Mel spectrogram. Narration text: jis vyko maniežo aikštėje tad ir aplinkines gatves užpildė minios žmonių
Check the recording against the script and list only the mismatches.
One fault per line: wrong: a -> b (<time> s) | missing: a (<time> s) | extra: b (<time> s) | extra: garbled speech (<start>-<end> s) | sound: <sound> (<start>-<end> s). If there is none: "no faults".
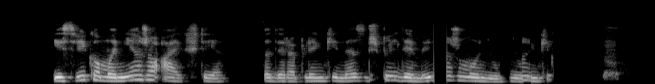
missing: gatves (3.7 s)
sound: dropout (4.3-4.5 s)
extra: garbled speech (5.1-5.5 s)
sound: bark (6.0-6.3 s)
